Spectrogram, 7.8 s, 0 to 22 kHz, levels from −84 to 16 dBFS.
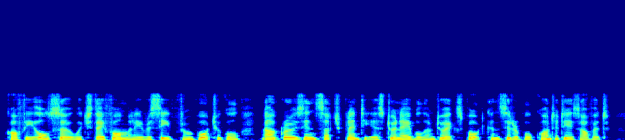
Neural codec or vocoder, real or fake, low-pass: none; real; 7.2 kHz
